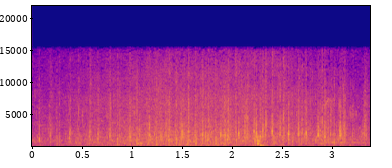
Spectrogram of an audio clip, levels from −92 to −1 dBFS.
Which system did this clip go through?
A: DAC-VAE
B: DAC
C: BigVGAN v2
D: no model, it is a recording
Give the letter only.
D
